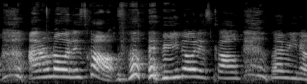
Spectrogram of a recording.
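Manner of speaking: high, loud giggly laughter through the words; giggling at not knowing the name; laughing. Real, not acted. Laughing at forgetting a creature's name.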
